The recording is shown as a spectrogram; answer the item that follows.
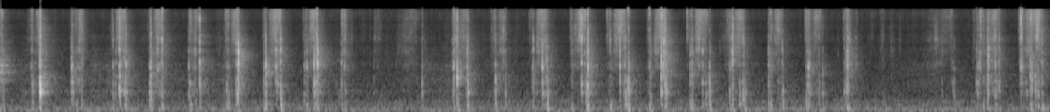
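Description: A deck of tarot cards being shuffled by hand: an irregular run of sharp card clicks and flutters, several a second, easing off briefly near the end.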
